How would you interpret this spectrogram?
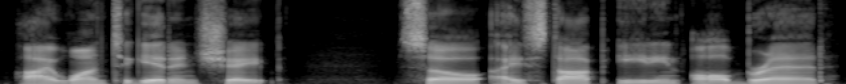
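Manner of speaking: ordinary talk, nothing marked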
